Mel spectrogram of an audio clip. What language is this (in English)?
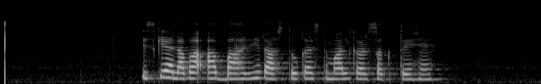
Hindi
